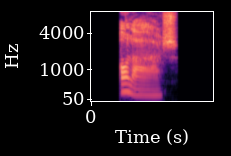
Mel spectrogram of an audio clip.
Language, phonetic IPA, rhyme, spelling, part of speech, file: Hungarian, [ˈɒlaːaːʃ], -aːʃ, aláás, verb, Hu-aláás.ogg
- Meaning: 1. to dig underneath, to dig beneath 2. to undermine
